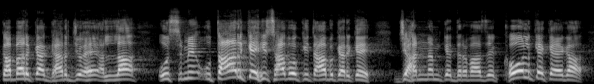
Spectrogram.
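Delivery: high, loud, urgent sermon delivery; preaching at full force. Acted. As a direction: preach it out to the whole congregation. (ਜੋਸ਼ੀਲਾ, ਉੱਚੀ ਆਵਾਜ਼ ਵਾਲਾ ਵਾਅਜ਼)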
